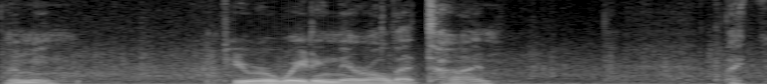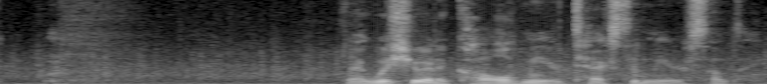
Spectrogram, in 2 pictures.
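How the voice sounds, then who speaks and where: This intimate roleplay audio features a deep-voiced male actor as an earnest, smitten office colleague resolving a misunderstanding in a one-sided conversation. He confesses in a halting, colloquial way with fairly even intonation, sounding tender and regretful, as faint rain falls behind a little hiss or hum.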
